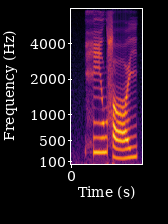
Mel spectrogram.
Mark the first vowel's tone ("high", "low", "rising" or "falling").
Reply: high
